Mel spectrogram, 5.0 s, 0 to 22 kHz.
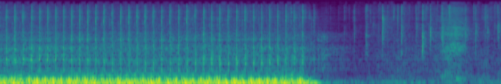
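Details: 2009 Yamaha R1 with Graves shorty exhaust, started before teardown: loud rough engine with fast steady knock about four per second, then shuts off; rod knock, later found overlapped connecting rod bearing and slightly damaged crank.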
